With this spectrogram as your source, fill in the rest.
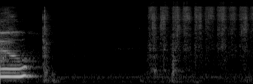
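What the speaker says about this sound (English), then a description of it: "we're sanding and waxing is what we're doing to get everything prepped to chalk on" Hand sanding of a wooden scalloped Christmas sign, a steady rhythmic rubbing close by after a brief bit of speech and a pause.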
